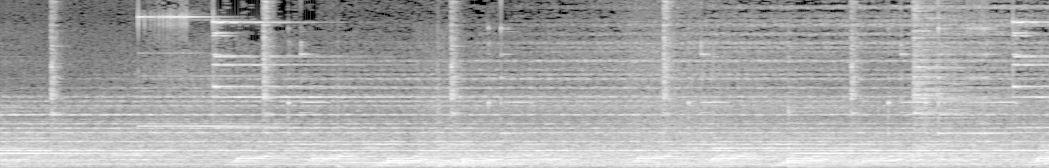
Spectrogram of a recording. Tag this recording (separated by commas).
Music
